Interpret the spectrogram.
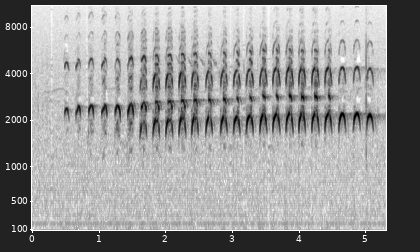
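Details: Intruding ospreys at the Hog Island nest, 11 May 2021: a continuous run of roughly twenty-two piping whistled chirps, about four each second, steady and evenly spaced.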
